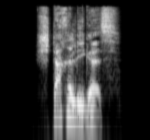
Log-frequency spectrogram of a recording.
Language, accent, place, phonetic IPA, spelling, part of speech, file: German, Germany, Berlin, [ˈʃtaxəlɪɡəs], stacheliges, adjective, De-stacheliges.ogg
- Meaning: strong/mixed nominative/accusative neuter singular of stachelig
